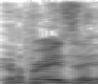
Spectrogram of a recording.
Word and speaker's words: Caprese: Caprese. – Caprese, yes.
